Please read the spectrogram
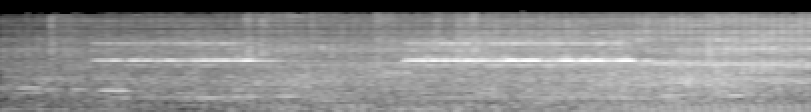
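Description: Busy street traffic of cycle rickshaws, bicycles and auto-rickshaws: a steady mix of engines, wheels and distant voices. A high, steady tone sounds twice, about half a second in and again about two seconds in.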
